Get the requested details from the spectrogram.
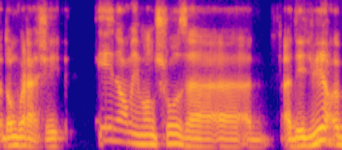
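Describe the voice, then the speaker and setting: A man speaks in a normal speaking voice at a medium pitch. His intonation is lively. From southern France (Valence). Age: 30s. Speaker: restaurant team leader and rideshare driver. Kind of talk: casual interview.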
